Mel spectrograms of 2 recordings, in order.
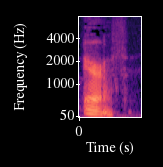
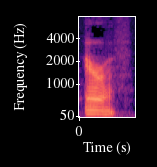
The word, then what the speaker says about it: Arif: I go, Arif. They go, Eric? I said, no, Arif. Aris? No, Arif.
